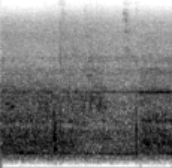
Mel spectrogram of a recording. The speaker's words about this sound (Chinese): 列车即将到达金安桥站。 We are now arriving at 金安桥。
